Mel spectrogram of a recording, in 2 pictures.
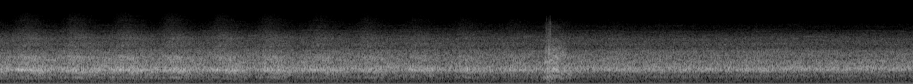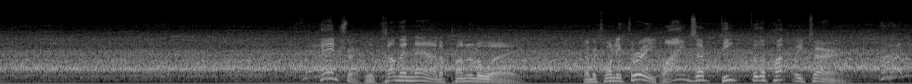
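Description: A large stadium crowd murmurs and roars in the background.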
